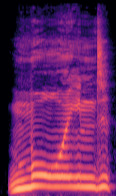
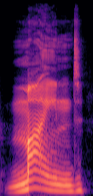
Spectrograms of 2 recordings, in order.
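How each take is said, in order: First: The vowel sounds like 'oy'. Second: The vowel sounds like 'eye'.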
